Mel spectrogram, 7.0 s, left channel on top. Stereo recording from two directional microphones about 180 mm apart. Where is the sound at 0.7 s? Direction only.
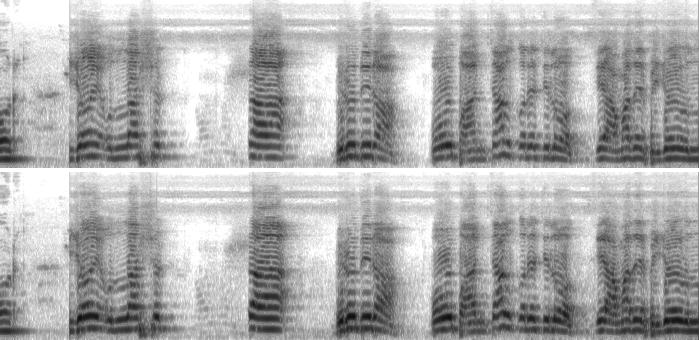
50° left (ahead or behind).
